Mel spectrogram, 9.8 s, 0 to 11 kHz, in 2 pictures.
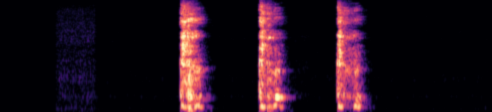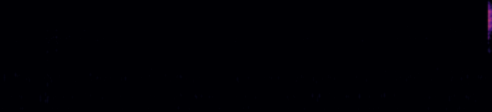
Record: {"three_cough_length": "9.8 s", "three_cough_amplitude": 20605, "three_cough_signal_mean_std_ratio": 0.22, "survey_phase": "beta (2021-08-13 to 2022-03-07)", "age": "18-44", "gender": "Male", "wearing_mask": "No", "symptom_new_continuous_cough": true, "symptom_runny_or_blocked_nose": true, "symptom_sore_throat": true, "symptom_diarrhoea": true, "symptom_fatigue": true, "symptom_headache": true, "symptom_onset": "2 days", "smoker_status": "Never smoked", "respiratory_condition_asthma": false, "respiratory_condition_other": false, "recruitment_source": "Test and Trace", "submission_delay": "1 day", "covid_test_result": "Positive", "covid_test_method": "RT-qPCR", "covid_ct_value": 23.5, "covid_ct_gene": "N gene"}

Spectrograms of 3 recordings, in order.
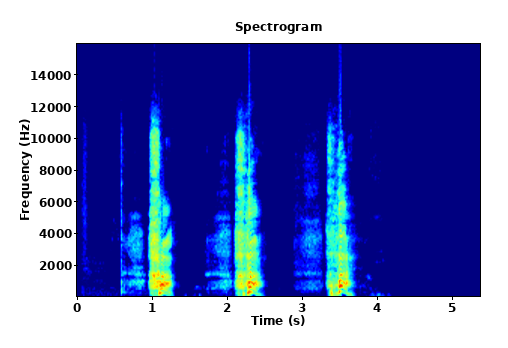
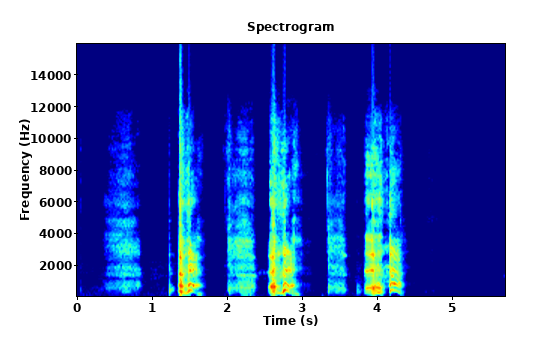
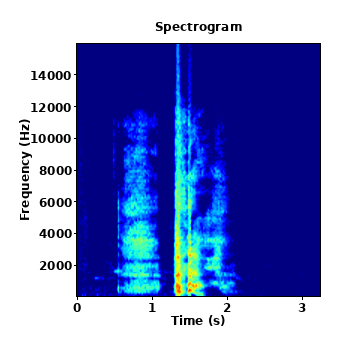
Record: {"exhalation_length": "5.4 s", "exhalation_amplitude": 32768, "exhalation_signal_mean_std_ratio": 0.29, "three_cough_length": "5.7 s", "three_cough_amplitude": 32768, "three_cough_signal_mean_std_ratio": 0.33, "cough_length": "3.2 s", "cough_amplitude": 32768, "cough_signal_mean_std_ratio": 0.25, "survey_phase": "beta (2021-08-13 to 2022-03-07)", "age": "45-64", "gender": "Male", "wearing_mask": "No", "symptom_none": true, "smoker_status": "Never smoked", "respiratory_condition_asthma": false, "respiratory_condition_other": false, "recruitment_source": "REACT", "submission_delay": "2 days", "covid_test_result": "Negative", "covid_test_method": "RT-qPCR", "influenza_a_test_result": "Negative", "influenza_b_test_result": "Negative"}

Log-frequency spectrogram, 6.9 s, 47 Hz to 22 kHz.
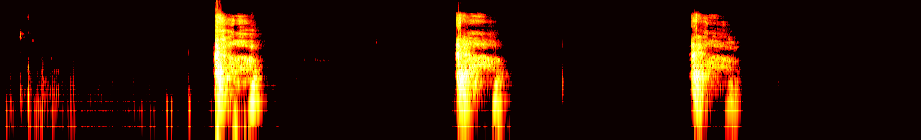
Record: {"three_cough_length": "6.9 s", "three_cough_amplitude": 32768, "three_cough_signal_mean_std_ratio": 0.22, "survey_phase": "beta (2021-08-13 to 2022-03-07)", "age": "45-64", "gender": "Female", "wearing_mask": "No", "symptom_none": true, "smoker_status": "Never smoked", "respiratory_condition_asthma": false, "respiratory_condition_other": false, "recruitment_source": "REACT", "submission_delay": "3 days", "covid_test_result": "Negative", "covid_test_method": "RT-qPCR", "influenza_a_test_result": "Negative", "influenza_b_test_result": "Negative"}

